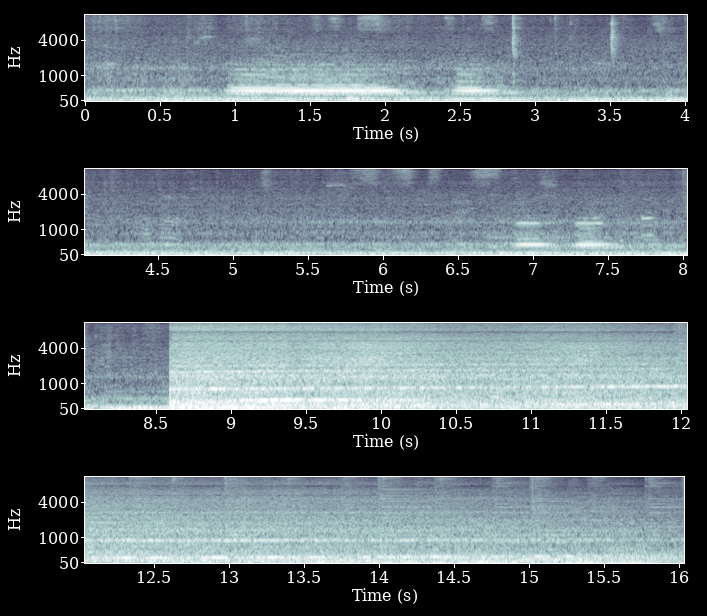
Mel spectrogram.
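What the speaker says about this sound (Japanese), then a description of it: "それじゃあアムトラック乗ってきます。" Rumble and rattle of an Amtrak train, heard from inside a nearly full passenger car, with people talking over the steady low roar before the noise swells and holds loudly to the end.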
